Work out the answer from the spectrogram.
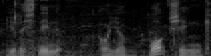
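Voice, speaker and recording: A man's voice: lowish voice, normal speed, a little hiss or hum. A man with a Northern English accent giving live cricket commentary outdoors under a gazebo, jokey and self-deprecating.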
